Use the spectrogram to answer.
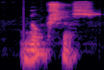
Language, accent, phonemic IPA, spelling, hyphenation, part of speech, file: English, Southern England, /ˈnɒkʃəs/, noxious, nox‧ious, adjective, LL-Q1860 (eng)-noxious.wav
- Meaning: Harmful; injurious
